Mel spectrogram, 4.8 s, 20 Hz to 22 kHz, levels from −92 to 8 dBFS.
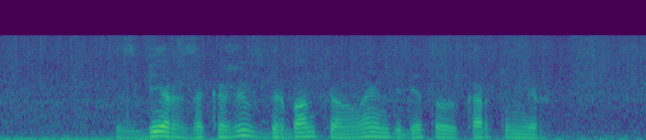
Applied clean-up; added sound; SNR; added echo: none; Rain; 13 dB; none.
